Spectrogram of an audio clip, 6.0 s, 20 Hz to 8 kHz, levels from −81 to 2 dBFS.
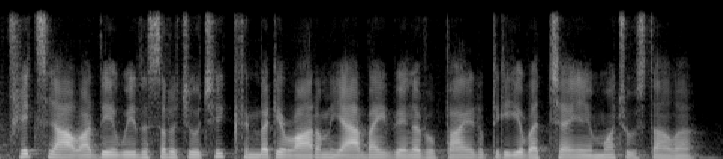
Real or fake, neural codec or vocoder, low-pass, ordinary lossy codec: fake; codec, 16 kHz, 0.5 kbps, FunCodec, trained on LibriTTS, 25 frames a second; 7.2 kHz; none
